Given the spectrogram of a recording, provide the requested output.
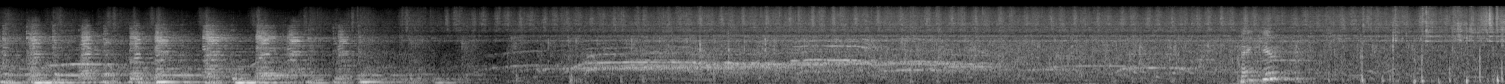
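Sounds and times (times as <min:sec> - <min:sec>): cha-cha dance music: 0:00.0 - 0:06.4
audience cheering: 0:00.0 - 0:14.2.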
